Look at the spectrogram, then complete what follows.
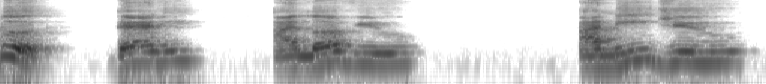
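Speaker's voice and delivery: slow, contrite, humbled pleading tone. Imagining a humbled daughter telling her daddy she needs him: imitating a humbled daughter. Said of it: "she better humble herself the fuck down".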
